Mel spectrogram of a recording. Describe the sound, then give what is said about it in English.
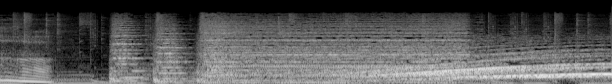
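A loud, wailing alarm siren with layered tones, sounding continuously for several seconds as its pitch sweeps slowly upward. “Sound the alarm.”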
